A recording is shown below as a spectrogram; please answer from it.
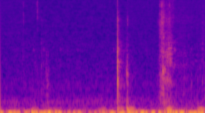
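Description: A few scattered keystrokes on a computer keyboard: one short click early, then a quick cluster of three or four clicks in the second half.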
